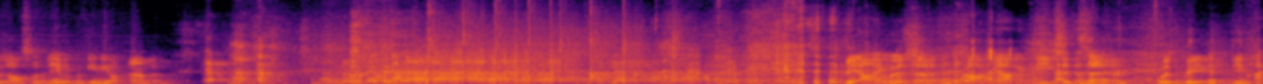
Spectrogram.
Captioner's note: laughter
